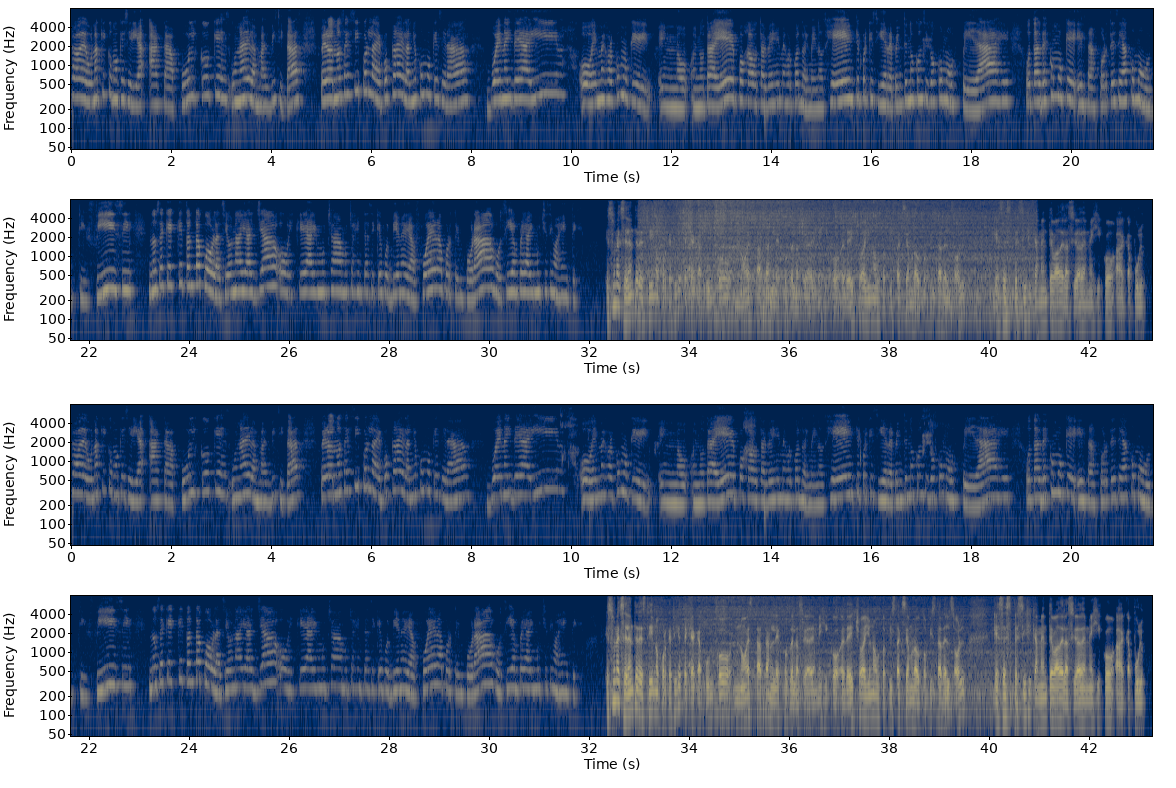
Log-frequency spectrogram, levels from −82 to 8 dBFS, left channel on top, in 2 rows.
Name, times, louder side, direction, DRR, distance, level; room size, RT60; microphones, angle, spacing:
voice 1, 0.0-8.1 8.3-9.9 10.2-31.8, left 4 dB, 35° left, 0.5 m, -36 dB
voice 2, 32.3-43.1, right 7 dB, 45° right, 0.3 m, -25 dB
sound 1, 33.0-41.0, left 4 dB, 85° left, 0.7 m, -35 dB
2.3 x 2.1 x 3.1 m
head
